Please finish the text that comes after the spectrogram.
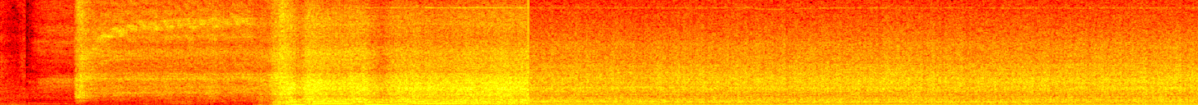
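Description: A McLaren engine cranks and fires up, flares through a loud rising-and-falling rev, then settles into a steady, rough idle while warming up, close and loud with no talking.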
